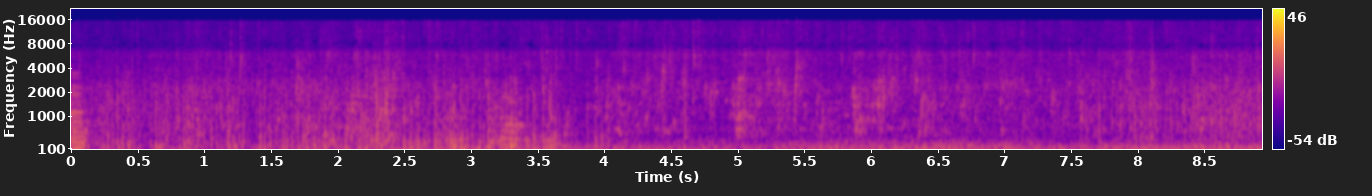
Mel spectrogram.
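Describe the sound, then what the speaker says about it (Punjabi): Heavy rain pours steadily during a seven-hour downpour that floods streets, pattering on hard surfaces nearby, a dense continuous hiss with a faint voice underneath. "ਸਵੇਰ ਦਾ ਬਾਰਸ਼ ਚੱਲੀ ਜਾਂਦੀ ਆ"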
